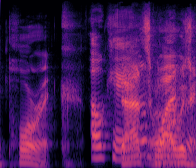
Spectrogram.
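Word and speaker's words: Pádraic: believe that that that Patrick am I saying his name right Patrick I'm almost going to that donkey well they just pronounced it in the movie they were saying poric okay that's why it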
